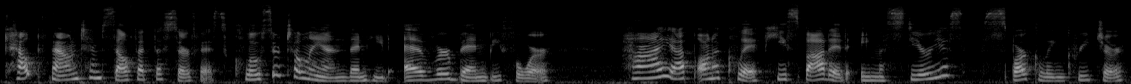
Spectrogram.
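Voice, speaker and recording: A woman with a medium-pitched voice reads a children's storybook aloud like a teacher, using an expressive, deliberate storytelling manner.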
